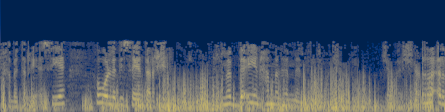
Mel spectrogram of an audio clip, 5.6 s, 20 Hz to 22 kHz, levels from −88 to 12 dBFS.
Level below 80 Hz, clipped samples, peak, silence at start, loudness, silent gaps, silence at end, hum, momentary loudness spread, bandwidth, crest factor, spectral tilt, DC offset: -30 dBFS; under 0.1%; 0 dBFS; 0 s; -18 LUFS; none; 0 s; none; 6 LU; 6 kHz; 16 dB; -6 dB/octave; under 0.1%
